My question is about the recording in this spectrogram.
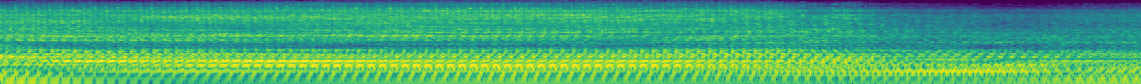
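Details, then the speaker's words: Nissan RB engine, newly built, on first start: a steady idle with an uneven, lumpy beat about three times a second; running on five cylinders, and pulling injector plugs showed cylinder five not firing. "So, I don't know if you can hear it, but it's actually only running on five cylinders. Um so, I pulled each injector plug off. Found it was cylinder five not firing."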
